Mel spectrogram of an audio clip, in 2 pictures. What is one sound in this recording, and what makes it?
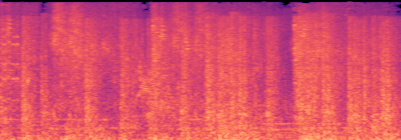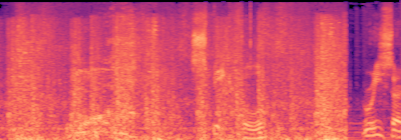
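Spells and weapons clash in a noisy battle.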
